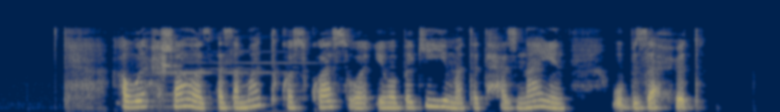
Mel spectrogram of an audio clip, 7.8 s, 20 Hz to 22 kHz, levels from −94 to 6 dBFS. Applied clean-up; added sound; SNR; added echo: classical method Wiener filter.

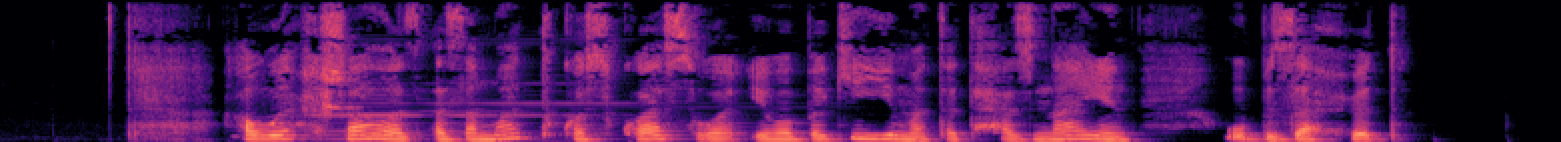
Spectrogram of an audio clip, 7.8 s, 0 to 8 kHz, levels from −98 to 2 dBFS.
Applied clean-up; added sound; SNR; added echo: classical method log-MMSE.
